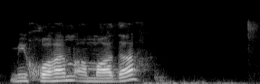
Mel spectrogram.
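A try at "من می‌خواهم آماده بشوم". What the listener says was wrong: صحیح ہے، صحیح ہے.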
